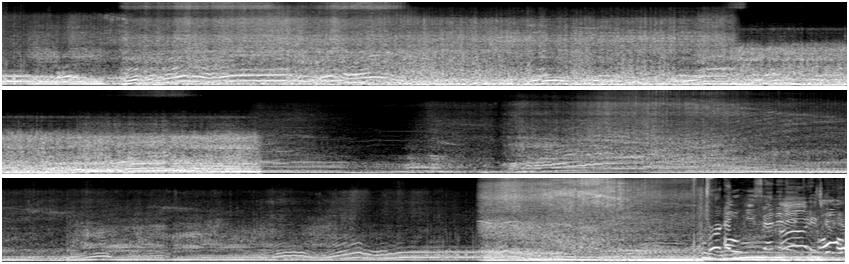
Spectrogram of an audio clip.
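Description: A methanol-burning sandrail and a Jeep Wrangler JK off-road race rig racing over a dirt course with whoops. Their engines rev up and down repeatedly as they run through the bumps. The engines are quieter for a stretch about halfway through, then loud again near the end.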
